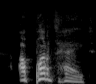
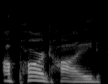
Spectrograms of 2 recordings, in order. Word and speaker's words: apartheid: the English language and it is apartheid, as we say, or apartheid, as most people pronounce it here in the United States.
